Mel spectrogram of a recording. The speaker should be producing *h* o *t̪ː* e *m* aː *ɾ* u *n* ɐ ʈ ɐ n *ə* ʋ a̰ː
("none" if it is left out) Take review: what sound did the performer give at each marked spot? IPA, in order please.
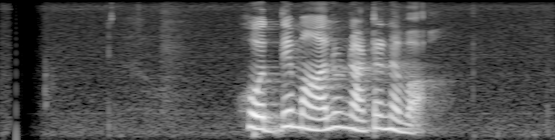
h, d̪ː, m, l, n, ɐ

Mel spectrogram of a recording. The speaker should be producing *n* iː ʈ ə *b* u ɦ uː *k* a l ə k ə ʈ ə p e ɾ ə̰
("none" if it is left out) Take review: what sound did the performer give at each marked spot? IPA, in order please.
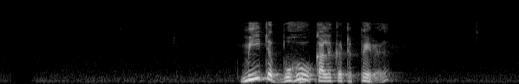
m, b, k

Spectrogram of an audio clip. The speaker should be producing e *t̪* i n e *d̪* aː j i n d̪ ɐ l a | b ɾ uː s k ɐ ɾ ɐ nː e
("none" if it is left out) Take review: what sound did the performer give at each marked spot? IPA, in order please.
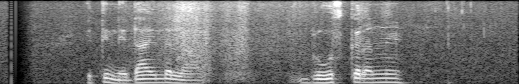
t̪, d̪

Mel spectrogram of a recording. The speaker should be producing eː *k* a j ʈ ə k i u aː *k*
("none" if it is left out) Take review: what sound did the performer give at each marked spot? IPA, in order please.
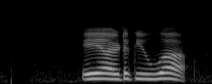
none, none

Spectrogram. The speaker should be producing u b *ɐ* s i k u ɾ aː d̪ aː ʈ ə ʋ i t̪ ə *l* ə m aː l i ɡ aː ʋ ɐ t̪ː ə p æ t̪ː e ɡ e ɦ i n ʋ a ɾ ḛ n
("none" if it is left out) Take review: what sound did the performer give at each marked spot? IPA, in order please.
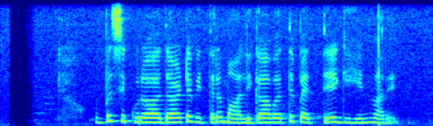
ə, ɾ

